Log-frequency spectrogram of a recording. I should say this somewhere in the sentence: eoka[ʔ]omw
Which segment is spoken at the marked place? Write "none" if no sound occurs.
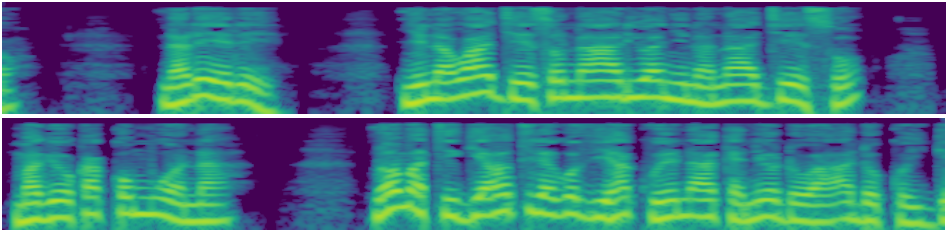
k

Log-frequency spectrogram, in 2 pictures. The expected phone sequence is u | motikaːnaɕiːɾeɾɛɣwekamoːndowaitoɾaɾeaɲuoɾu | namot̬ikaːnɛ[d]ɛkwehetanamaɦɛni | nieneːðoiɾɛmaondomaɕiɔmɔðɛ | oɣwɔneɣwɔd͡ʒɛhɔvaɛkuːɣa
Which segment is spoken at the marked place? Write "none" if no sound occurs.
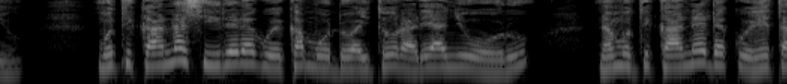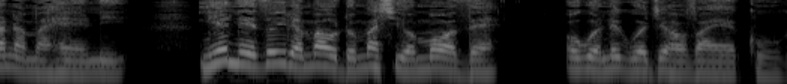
d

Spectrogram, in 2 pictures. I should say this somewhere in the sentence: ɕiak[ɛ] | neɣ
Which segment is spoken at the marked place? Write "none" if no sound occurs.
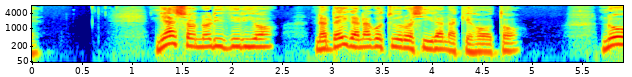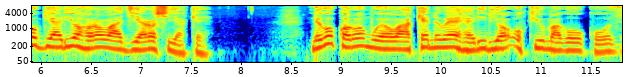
ɛ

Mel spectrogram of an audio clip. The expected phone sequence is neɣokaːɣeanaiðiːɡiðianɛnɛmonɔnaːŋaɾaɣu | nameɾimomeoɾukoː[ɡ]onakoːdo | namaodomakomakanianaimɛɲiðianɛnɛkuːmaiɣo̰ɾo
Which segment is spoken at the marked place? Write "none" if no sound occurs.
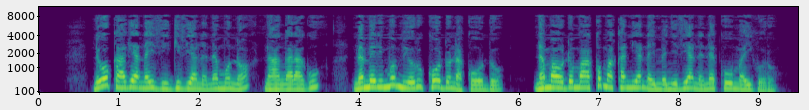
d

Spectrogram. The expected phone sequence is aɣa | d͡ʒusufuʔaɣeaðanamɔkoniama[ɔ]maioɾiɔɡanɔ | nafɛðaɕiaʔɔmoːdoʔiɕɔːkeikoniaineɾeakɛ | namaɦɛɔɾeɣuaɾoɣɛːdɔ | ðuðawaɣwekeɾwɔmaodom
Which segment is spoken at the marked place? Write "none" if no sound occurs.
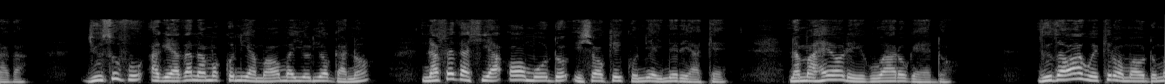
ɔ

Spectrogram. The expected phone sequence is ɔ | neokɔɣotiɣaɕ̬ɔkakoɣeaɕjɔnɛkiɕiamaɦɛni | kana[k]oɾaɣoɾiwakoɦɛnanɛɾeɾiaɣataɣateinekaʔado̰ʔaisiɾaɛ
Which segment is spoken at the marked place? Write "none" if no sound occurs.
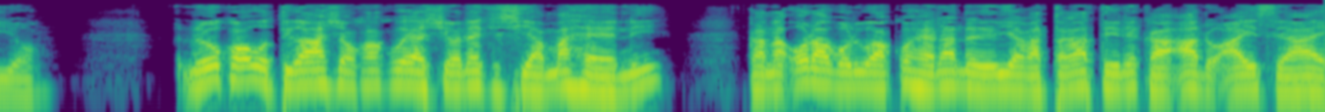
ʔ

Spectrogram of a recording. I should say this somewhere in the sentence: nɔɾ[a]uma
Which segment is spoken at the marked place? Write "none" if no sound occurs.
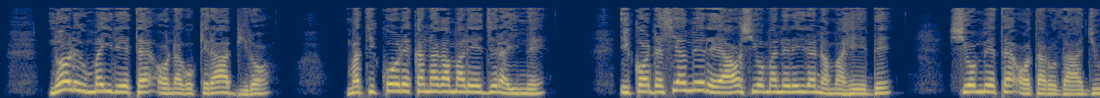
e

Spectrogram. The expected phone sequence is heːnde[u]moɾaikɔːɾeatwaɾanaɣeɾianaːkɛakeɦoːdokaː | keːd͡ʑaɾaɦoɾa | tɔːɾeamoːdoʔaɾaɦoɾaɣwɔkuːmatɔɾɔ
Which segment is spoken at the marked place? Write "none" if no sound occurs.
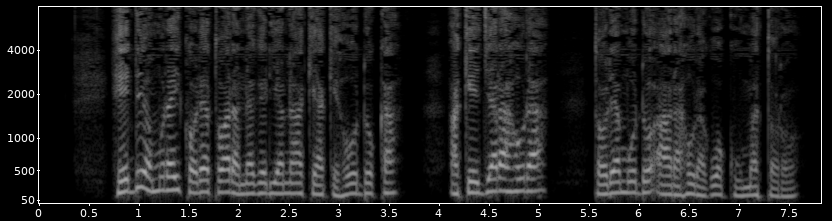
ɔ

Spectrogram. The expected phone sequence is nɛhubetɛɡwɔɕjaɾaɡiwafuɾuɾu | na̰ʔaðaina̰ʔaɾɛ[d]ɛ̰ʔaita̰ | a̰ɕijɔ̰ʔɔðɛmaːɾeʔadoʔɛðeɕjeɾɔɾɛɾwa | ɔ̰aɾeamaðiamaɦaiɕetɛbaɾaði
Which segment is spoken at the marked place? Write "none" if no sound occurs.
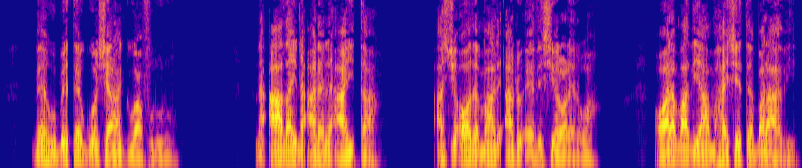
n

